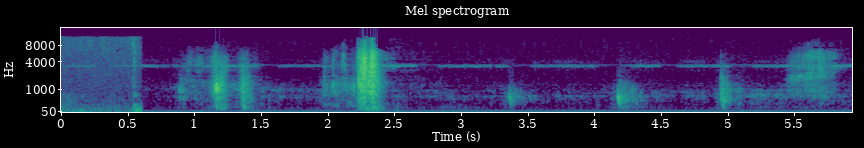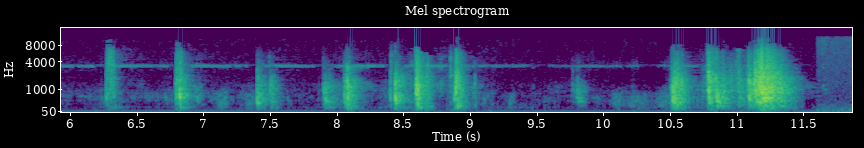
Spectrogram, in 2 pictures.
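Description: Door sounds and footsteps as someone returns from a garden to a house door, picks up a package and goes inside: a scattering of short knocks, thuds and steps at an irregular pace, with louder clusters near the end.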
